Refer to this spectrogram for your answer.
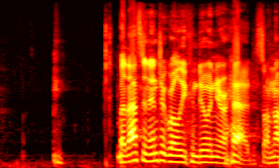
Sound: cough

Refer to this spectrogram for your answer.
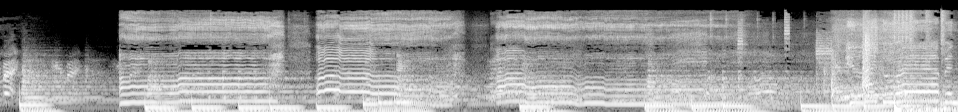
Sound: vocalizing

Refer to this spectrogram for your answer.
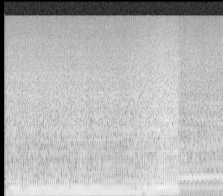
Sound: engine roaring

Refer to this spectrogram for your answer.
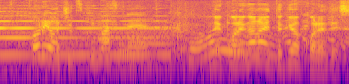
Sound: speaking in foreign language; vendor speaking in foreign language

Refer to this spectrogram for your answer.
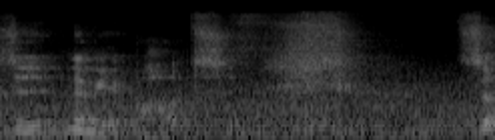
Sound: sniffle

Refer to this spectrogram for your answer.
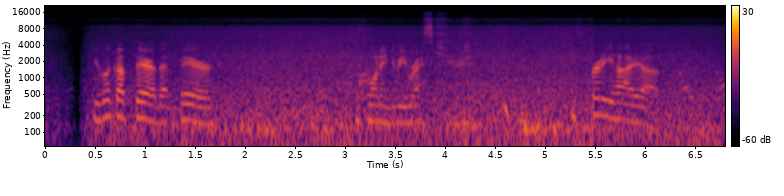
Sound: laughs

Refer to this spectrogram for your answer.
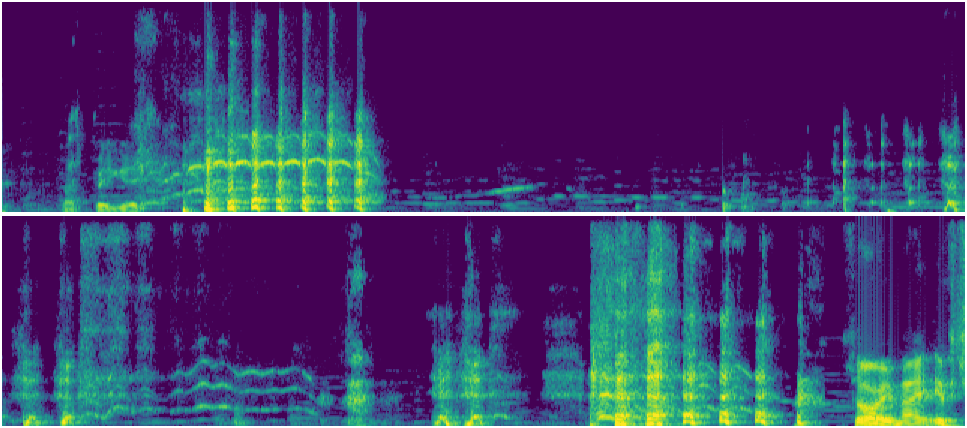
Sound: laughter from watson + horne

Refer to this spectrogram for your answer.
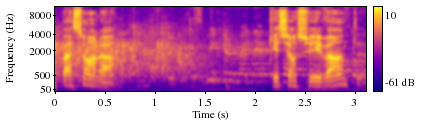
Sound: applause

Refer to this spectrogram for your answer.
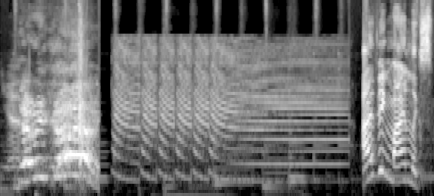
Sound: air horn blares

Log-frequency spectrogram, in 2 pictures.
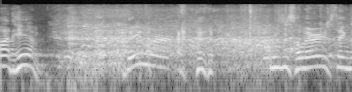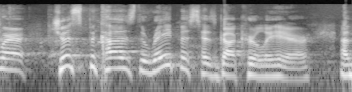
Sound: laughter

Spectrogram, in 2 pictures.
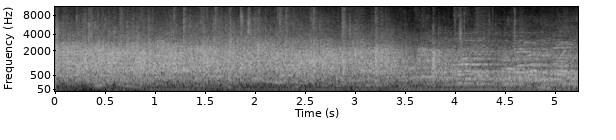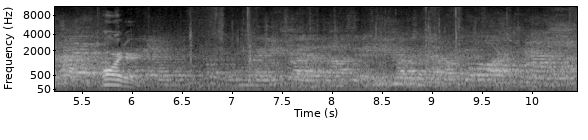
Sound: applause

